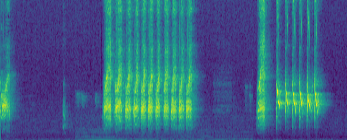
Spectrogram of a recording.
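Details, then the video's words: Grey-cheeked bulbul, its fast, sharp training song: a run of about eleven loud, buzzy chirps at speed, a pause, then a harsh note and seven quicker, brighter chirps. "MASTERAN CUCAK JENGGOT MBESET NGEPIK NEMBAK PANJANG SPEED RAPAT"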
